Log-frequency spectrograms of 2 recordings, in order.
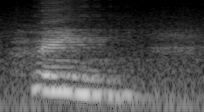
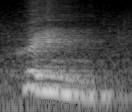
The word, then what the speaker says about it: Huỳnh: Huỳnh. Huỳnh.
